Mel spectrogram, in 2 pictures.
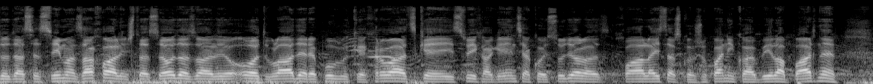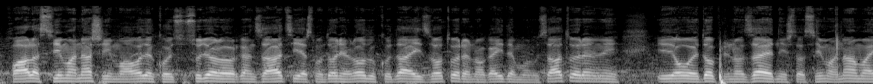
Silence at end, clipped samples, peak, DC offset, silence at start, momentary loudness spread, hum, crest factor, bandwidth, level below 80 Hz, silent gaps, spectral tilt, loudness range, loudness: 0 s; under 0.1%; 0 dBFS; under 0.1%; 0 s; 7 LU; none; 16 dB; 16.5 kHz; -36 dBFS; none; -5.5 dB/octave; 3 LU; -17 LUFS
